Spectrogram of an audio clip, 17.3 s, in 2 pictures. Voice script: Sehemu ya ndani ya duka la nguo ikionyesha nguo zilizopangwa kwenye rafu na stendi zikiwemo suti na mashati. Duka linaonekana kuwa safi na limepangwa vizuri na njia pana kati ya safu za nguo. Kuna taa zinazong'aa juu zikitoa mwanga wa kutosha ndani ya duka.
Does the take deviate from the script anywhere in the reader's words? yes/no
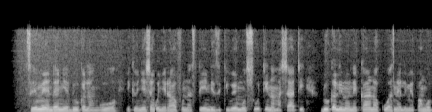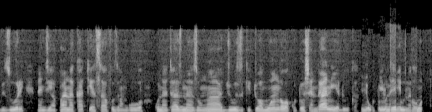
yes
